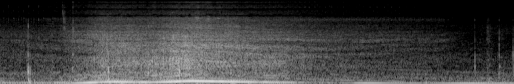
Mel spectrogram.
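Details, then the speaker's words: Cheap MK1 Audi TT that previously started only intermittently, after fitting a replacement ECU: engine catches, climbs through a smooth rev and settles back, no knocks or misses; healthy start, fault apparently a bad ECU. "Oh, let's go. I generally can't believe that is running, and that's all it was."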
